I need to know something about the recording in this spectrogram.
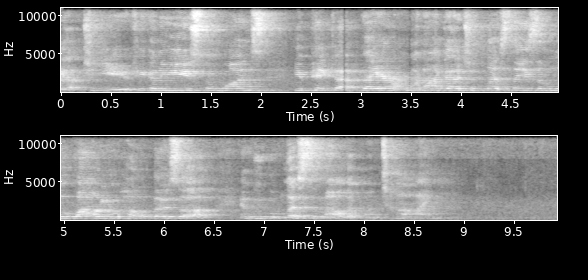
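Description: A woman sings in a small, slightly echoing room.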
